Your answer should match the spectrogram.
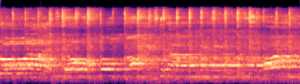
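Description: Live pop-rock song played through an arena sound system: a female singer holding long notes with sliding falls between them, over a band with guitar.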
